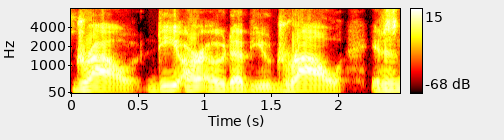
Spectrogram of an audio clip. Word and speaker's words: drow: Yeah, the GDQ series gave us the drow. It is pronounced drow, D-R-O-W, drow. It is not dro. Drow like prow, sow, cow, now, how.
